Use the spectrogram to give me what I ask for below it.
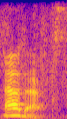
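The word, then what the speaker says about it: addax: a Dr Seuss character adx adex I guess I could read the pronunciation on there a nope add no yeah add X add X I pronounced it correctly the first time add X that's an adx it's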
